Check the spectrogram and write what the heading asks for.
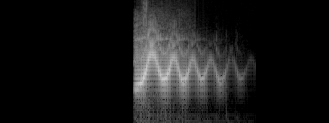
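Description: A cartoon-style "boing" sound effect: a single springy tone that starts suddenly about a second in, wavers rapidly up and down in pitch and dies away within a second.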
